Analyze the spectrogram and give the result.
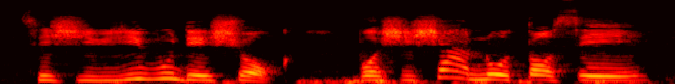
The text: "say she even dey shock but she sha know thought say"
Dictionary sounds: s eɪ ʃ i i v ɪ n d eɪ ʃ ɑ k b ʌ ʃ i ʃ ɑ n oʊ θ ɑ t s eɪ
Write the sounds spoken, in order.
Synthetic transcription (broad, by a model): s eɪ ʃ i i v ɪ d eɪ ʃ ɑ k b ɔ ʃ i ʃ ɑ n oʊ t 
